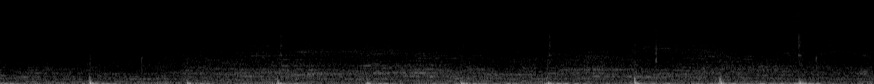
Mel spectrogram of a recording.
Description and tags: Foottap Slow
A Slow, steady foot tapping
foot, footsteps, Slow, steady, tapping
